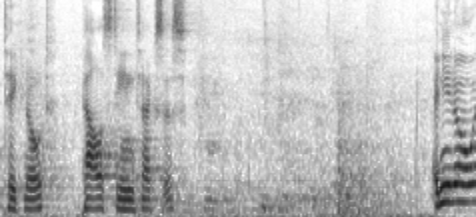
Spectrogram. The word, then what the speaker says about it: Palestine: nowhere rural East Texas in a town called Palestine but actually it's pronounced Palestine take note Palestine Texas and you know it's really not such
